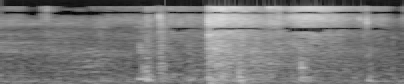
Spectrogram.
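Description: A heavy cardboard box scraping and knocking against a wire shopping cart as it is hoisted in, with a short noisy scrape about a second in. A woman says "my god" just before it.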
